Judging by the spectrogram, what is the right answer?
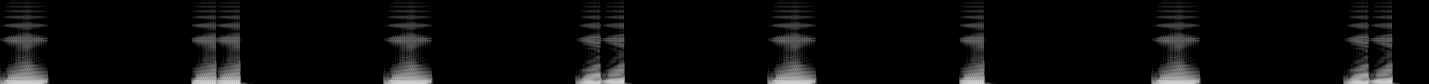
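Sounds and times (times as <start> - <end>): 
bass in G: 0.0 - 0.5, 1.9 - 2.4, 3.8 - 4.4, 5.8 - 6.3, 7.7 - 8.2, 9.6 - 9.9, 11.5 - 12.0, 13.4 - 14.0.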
